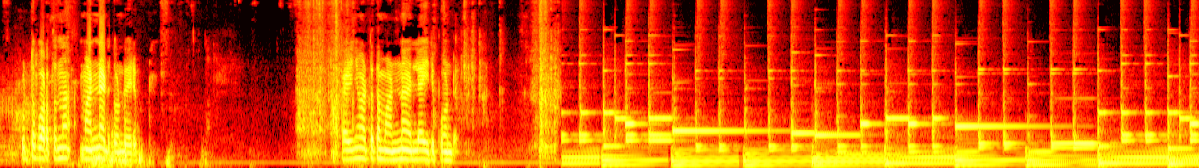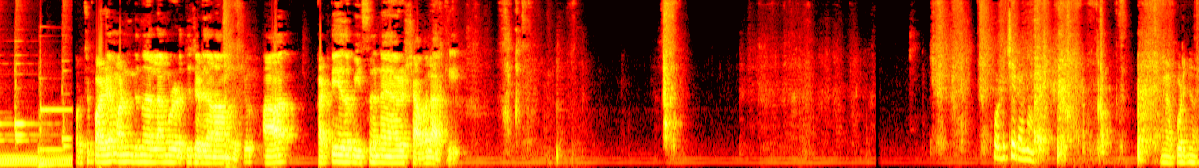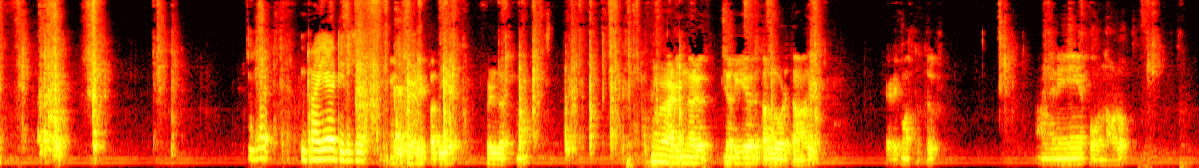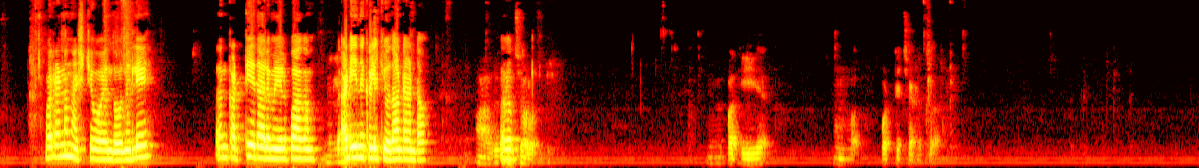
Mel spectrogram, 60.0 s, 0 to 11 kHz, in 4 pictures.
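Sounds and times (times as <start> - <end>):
steady low hum: 0.0 - 7.2.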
